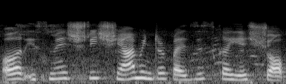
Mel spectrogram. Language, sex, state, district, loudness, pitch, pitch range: Hindi, female, Madhya Pradesh, Dhar, -16 LUFS, 250 Hz, 225-275 Hz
